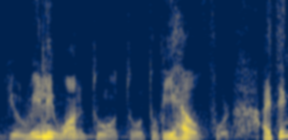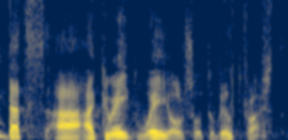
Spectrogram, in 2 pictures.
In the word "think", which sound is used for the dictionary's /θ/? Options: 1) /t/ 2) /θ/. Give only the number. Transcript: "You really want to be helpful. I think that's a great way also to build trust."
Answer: 2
